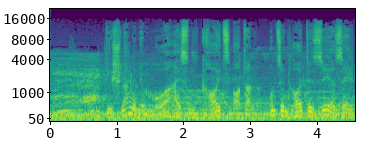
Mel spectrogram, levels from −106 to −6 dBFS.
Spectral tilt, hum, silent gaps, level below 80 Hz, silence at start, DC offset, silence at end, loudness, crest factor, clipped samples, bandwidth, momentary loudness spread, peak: -5.5 dB/octave; none; none; -28 dBFS; 0 s; under 0.1%; 0 s; -18 LUFS; 14 dB; under 0.1%; 16 kHz; 4 LU; -2 dBFS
